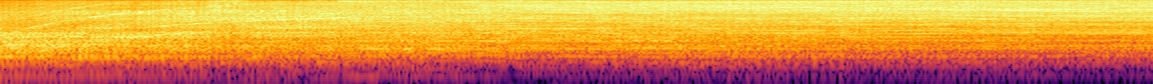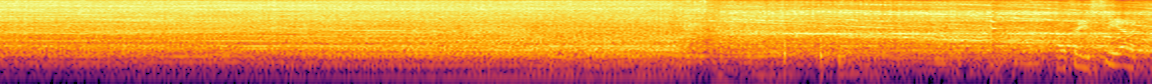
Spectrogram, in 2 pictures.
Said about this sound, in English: So you see how the cut is dead straight.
